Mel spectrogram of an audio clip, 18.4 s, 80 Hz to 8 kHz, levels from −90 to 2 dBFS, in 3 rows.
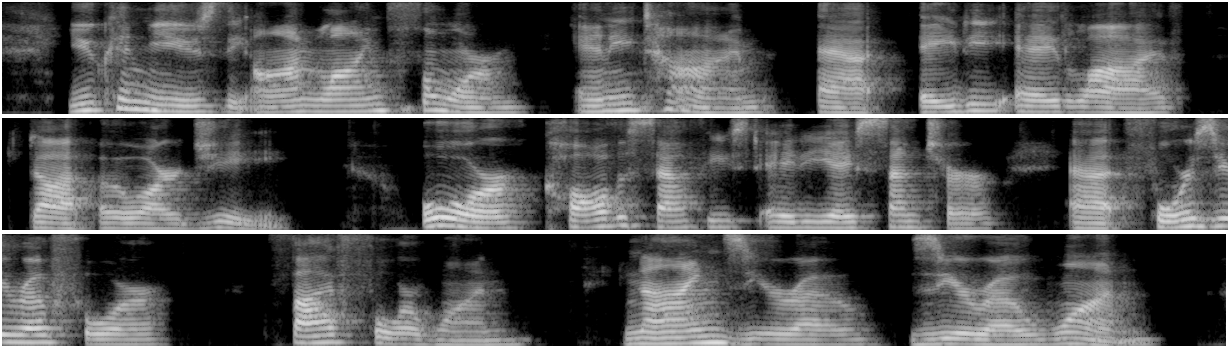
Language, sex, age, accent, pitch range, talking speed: English, female, 50-69, American, 135-170 Hz, 60 wpm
